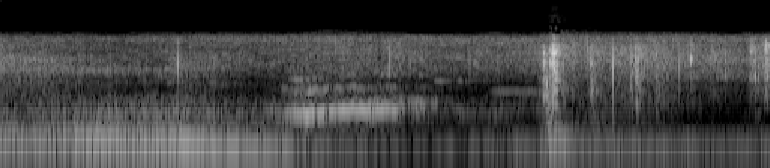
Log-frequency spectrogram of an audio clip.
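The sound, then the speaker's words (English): A car engine rumbles, its low drone sliding downward in pitch, followed by a steady idle-like hum and a single sharp clunk near the end. “Stop the car. Take a look at it.”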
